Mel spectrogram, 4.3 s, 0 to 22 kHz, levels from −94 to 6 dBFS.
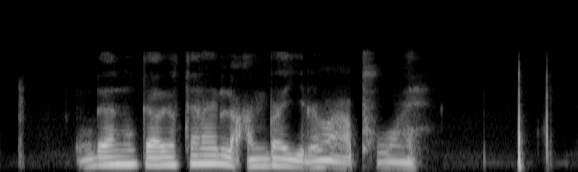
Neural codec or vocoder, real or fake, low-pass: autoencoder, 48 kHz, 32 numbers a frame, DAC-VAE, trained on Japanese speech; fake; 7.2 kHz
